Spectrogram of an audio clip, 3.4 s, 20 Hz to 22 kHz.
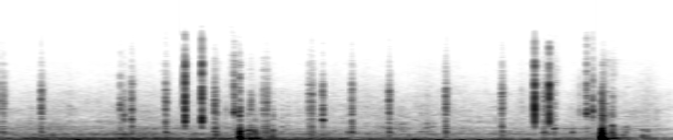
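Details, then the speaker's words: Nireeka Homie full carbon fiber e-bike (about 47 lb), motor off, pedaled uphill: scattered light clicks and dull clunks with no set rhythm; the owner is unsure whether it comes from the full suspension or the carbon frame. "Hear how it's all clicky and clunky. Now I don't know if that's a full suspension issue or the carbon fiber just is a little clunky."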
